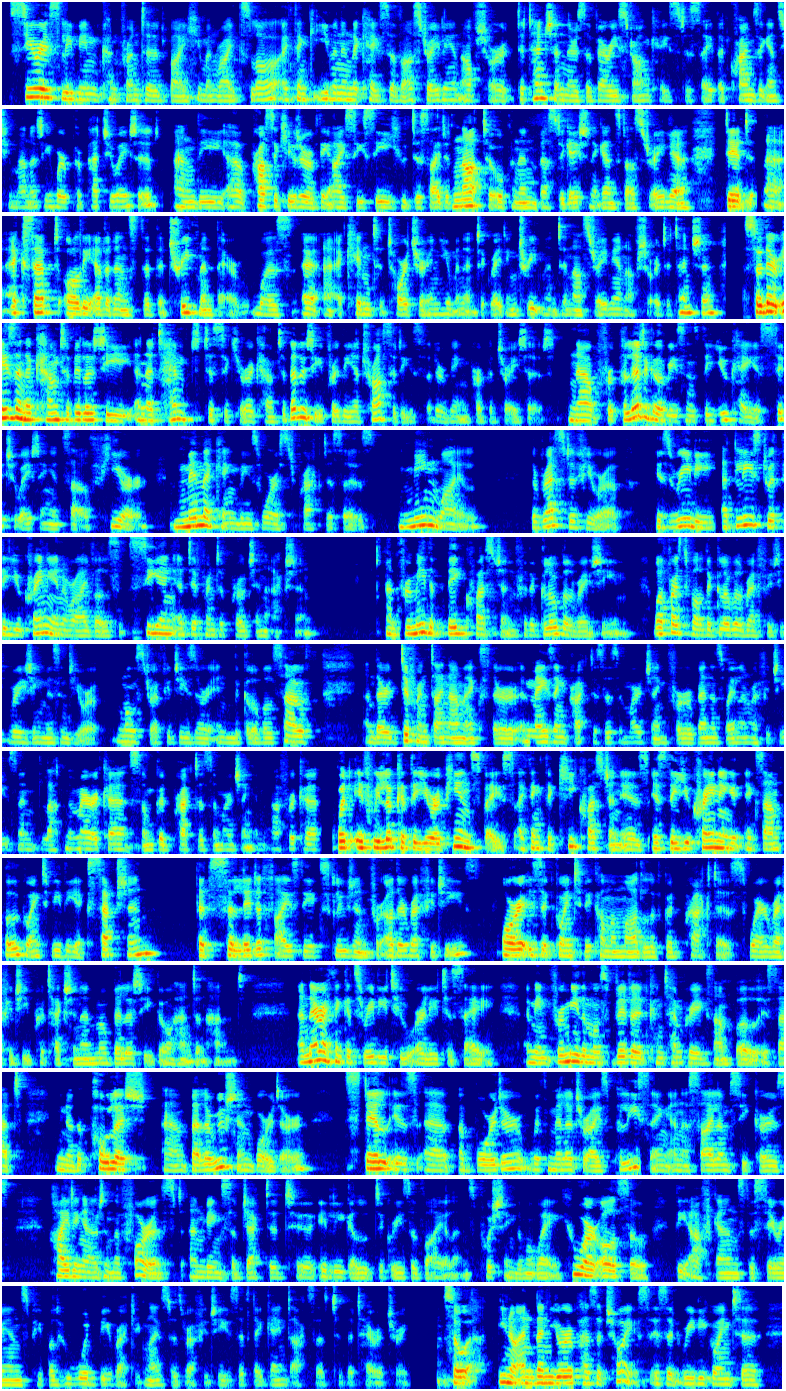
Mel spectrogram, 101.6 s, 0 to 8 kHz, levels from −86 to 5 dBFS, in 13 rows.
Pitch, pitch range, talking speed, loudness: 160 Hz, 145-185 Hz, 180 wpm, -24 LUFS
